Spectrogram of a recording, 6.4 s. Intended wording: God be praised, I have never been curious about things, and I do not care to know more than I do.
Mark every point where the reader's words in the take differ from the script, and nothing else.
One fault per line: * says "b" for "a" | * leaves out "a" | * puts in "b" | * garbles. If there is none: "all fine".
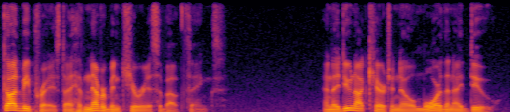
all fine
